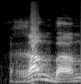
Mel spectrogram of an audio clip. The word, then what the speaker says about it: Rambam: Si on dit Rambam, avec l'accent tonique sur la première syllabe, c'est Maimonide. Ramban, sur la deuxième syllabe, c'est Nachmanide.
